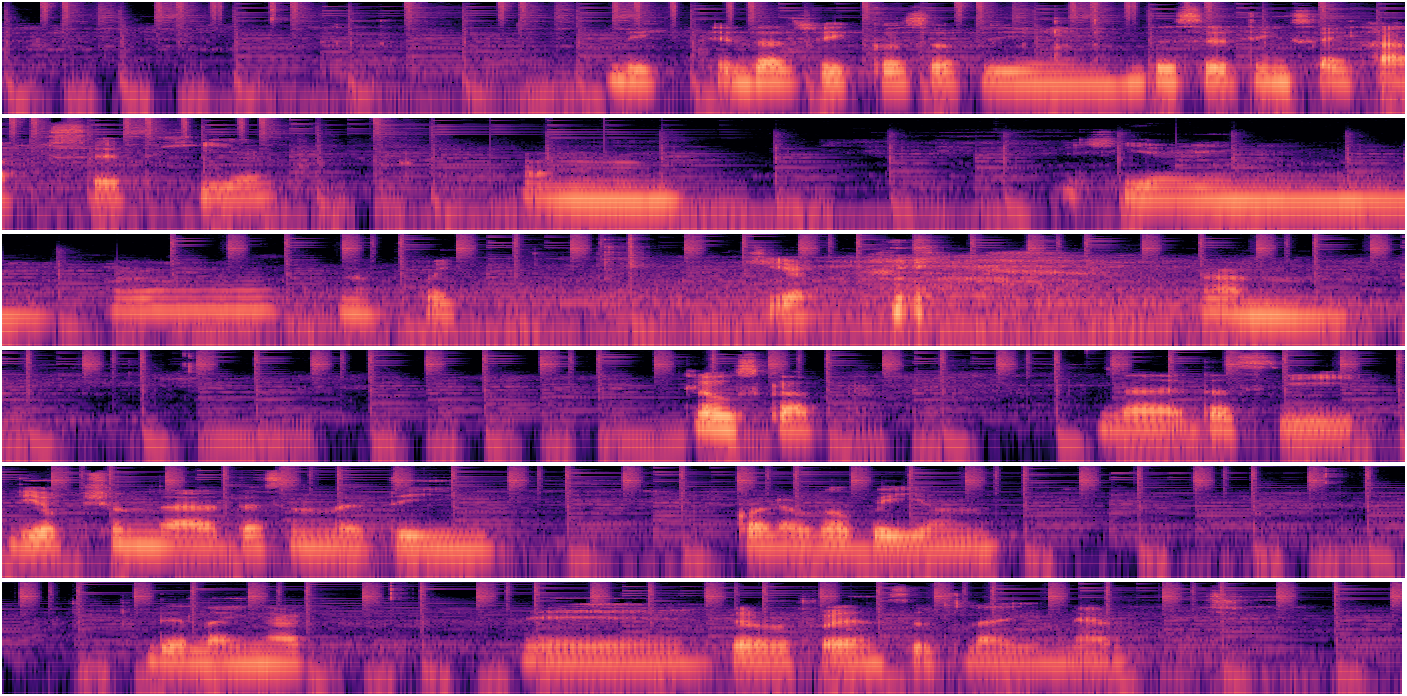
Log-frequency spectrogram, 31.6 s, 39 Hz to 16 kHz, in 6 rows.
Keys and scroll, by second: 1.1 b, 3.8 ctrl+s, 12.7 g, 25.9 space.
